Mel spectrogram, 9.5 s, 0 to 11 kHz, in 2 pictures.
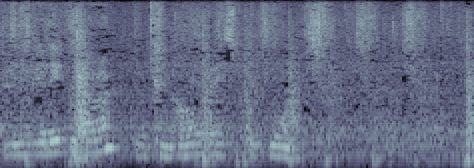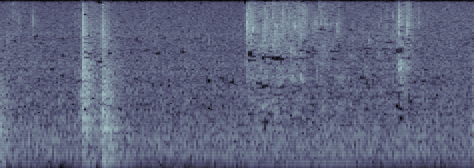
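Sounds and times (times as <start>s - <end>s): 
speech: 0.1s - 3.8s
water pouring into flour mixture: 7.2s - 9.0s.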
